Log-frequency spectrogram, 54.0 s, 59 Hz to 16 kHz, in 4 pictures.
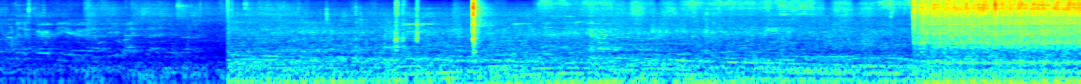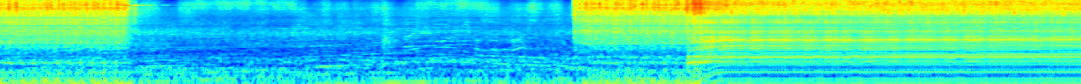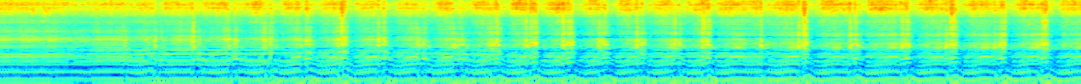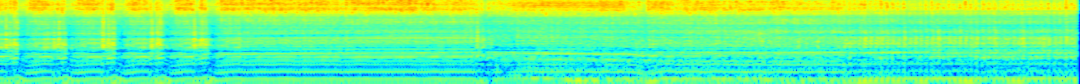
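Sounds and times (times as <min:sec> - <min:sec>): motorcycle engine idling: 0:11.4 - 0:15.4, 0:20.7 - 0:54.0.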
